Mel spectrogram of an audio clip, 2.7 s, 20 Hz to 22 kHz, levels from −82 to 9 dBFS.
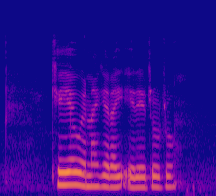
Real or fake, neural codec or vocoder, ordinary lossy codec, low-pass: real; none; none; none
